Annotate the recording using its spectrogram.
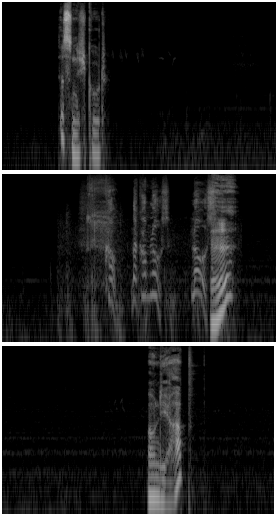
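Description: A young woman speaks softly in short phrases.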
